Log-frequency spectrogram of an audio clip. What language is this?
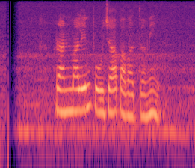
Sinhala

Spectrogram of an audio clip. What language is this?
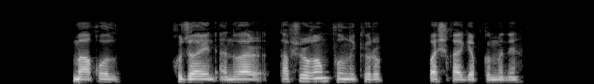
Uyghur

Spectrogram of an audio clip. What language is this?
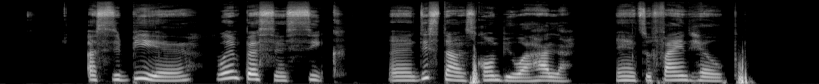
Nigerian Pidgin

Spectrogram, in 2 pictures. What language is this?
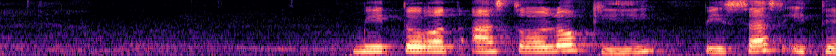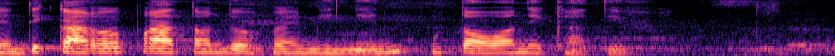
Javanese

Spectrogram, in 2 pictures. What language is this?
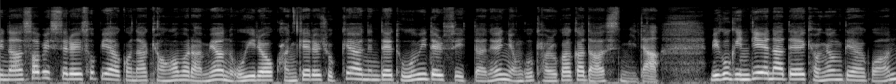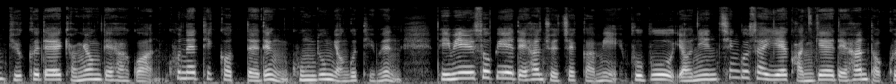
Korean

